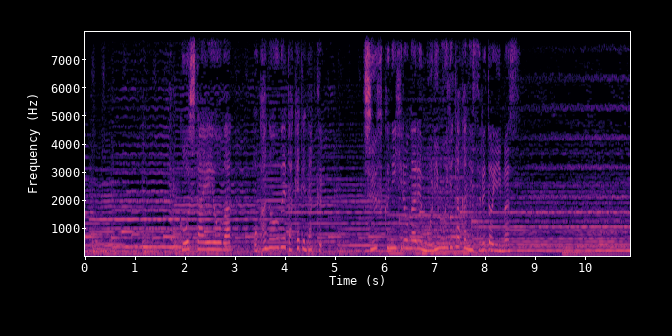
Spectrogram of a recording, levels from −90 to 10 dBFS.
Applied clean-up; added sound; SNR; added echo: none; none; none; none.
